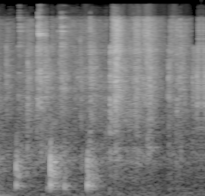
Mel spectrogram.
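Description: A dog whimpering in a room, three short whiny yelps in quick succession over a low background hum, close by and fairly loud.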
